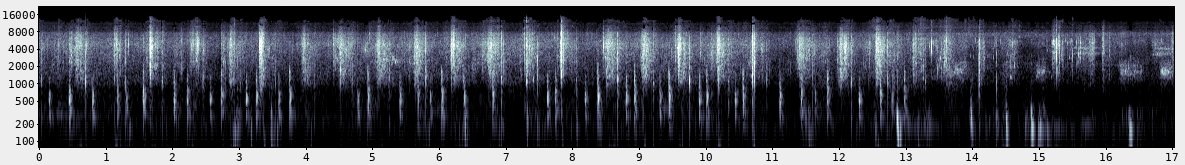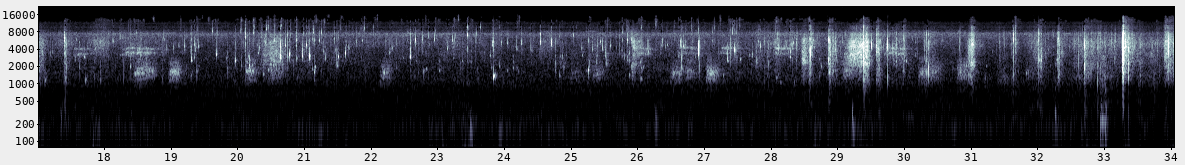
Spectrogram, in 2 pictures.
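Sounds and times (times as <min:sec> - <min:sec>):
footstep knocks: 0:04.7 - 0:13.2
stream trickling over rock: 0:11.3 - 0:16.2, 0:17.0 - 0:30.5.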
